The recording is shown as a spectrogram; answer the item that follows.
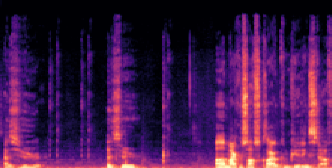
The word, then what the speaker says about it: Azure: brought up the word azure which is not pronounced azure it's azure uh microsoft's cloud computing stuff there's they have a project management thing called azure devops so a lot of these project management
